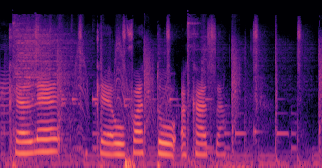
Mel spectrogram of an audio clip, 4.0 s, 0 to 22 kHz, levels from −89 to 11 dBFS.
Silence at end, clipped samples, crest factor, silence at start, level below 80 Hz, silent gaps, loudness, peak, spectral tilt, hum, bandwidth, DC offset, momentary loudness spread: 0 s; under 0.1%; 16 dB; 0 s; -34 dBFS; none; -20 LUFS; -6 dBFS; -4 dB/octave; none; 16.5 kHz; under 0.1%; 19 LU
